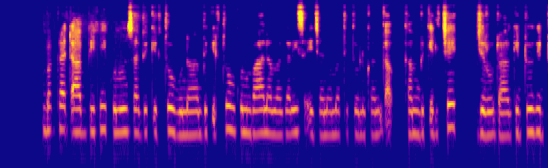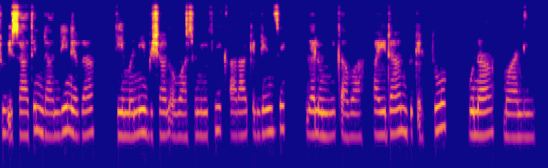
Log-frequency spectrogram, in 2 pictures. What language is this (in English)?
Oromo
